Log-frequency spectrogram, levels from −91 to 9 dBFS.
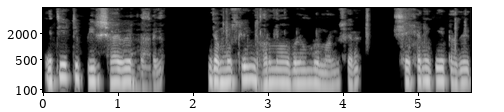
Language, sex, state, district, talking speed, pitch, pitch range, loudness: Bengali, male, West Bengal, Dakshin Dinajpur, 135 wpm, 150 Hz, 140-160 Hz, -18 LUFS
